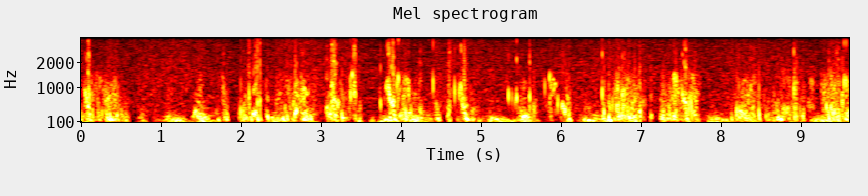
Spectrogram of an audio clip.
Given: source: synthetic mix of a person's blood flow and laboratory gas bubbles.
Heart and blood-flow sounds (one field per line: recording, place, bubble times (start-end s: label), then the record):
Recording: Doppler ultrasound of blood flow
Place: precordium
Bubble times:
0.02-0.60 s: bubbles
1.67-1.85 s: bubbles
1.94-2.36 s: bubbles
2.42-2.94 s: bubbles
3.03-3.50 s: bubbles
3.72-4.29 s: bubbles
4.35-4.52 s: bubbles
4.56-4.93 s: bubbles
5.30-5.48 s: bubbles
5.57-5.71 s: bubbles
5.75-6.16 s: bubbles
6.26-6.42 s: bubbles
6.50-7.05 s: bubbles
7.09-7.16 s: bubbles
7.21-7.75 s: bubbles
8.09-9.18 s: bubbles
9.24-9.61 s: bubbles
From the record:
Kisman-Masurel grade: 333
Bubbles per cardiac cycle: rolling drumbeat, 9 or more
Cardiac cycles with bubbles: 50 to 99%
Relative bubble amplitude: loud (0.450 to 0.775)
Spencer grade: 3 (all of the cardiac periods contain showers or single bubble signals, but not dominating or overriding the cardiac motion signals)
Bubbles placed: anywhere in the cardiac cycle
